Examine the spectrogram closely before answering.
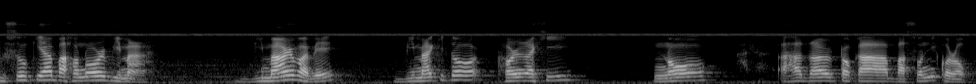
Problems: none marked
